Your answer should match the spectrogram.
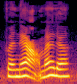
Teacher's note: ayn has a tawassut so the voice will continue in a moderate way and then it stops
